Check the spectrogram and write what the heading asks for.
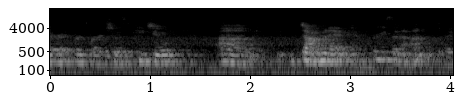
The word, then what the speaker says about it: Dominic Frisina: Dominic Frisina, did I say it right?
